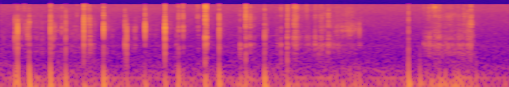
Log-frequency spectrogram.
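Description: Long fingernails scratch the textured wax surface of a solid, hand-sized red waxed amaryllis bulb. The result is a quick series of sharp, dry, bright scratching clicks that die away almost instantly. Softer, raspy rubbing stretches come in between the clicks.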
